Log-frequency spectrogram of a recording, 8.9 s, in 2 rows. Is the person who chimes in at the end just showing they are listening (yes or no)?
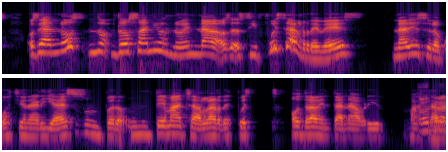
no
